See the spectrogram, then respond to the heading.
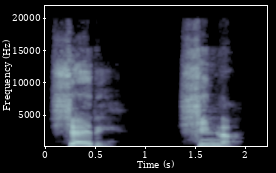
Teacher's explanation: it sounds a little bit like the H in the word hue, but with turbulence.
